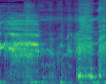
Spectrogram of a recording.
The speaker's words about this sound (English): That was a machine gun fart, bro. And it was in rhythm with your, like, laughing, too.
